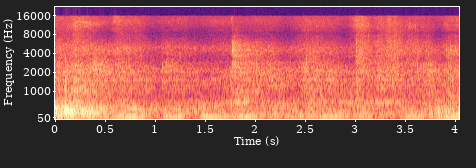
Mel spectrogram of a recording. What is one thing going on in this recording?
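A paper rustles as it is handled.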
